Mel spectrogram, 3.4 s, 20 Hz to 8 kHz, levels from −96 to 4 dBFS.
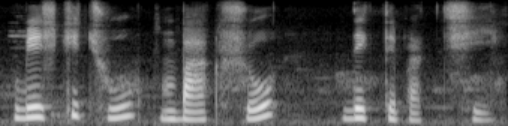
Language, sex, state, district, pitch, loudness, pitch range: Bengali, female, West Bengal, Alipurduar, 220 Hz, -19 LUFS, 190-240 Hz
